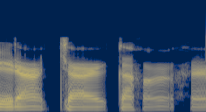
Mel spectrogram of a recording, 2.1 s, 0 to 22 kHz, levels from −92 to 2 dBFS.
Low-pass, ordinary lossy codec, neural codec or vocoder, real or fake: 5.4 kHz; none; none; real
